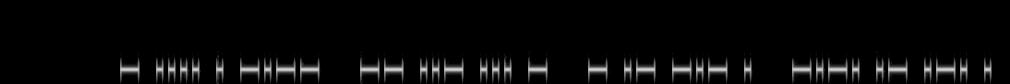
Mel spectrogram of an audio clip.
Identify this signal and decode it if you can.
Morse code, heard as a keyed tone, about 20 wpm, 700 Hz. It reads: THEY MUST TAKE CARE
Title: Sentences from Top 1000 Words - Review Part 6 - 20wpm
